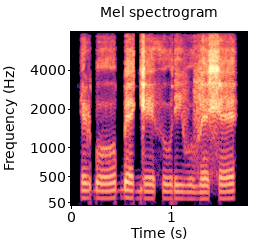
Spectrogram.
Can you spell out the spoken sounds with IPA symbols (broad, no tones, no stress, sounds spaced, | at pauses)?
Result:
e ɭ ɓ oː ɓ ɛ ɡ eː θ uː ɾ i β u v ɛ x ɛ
